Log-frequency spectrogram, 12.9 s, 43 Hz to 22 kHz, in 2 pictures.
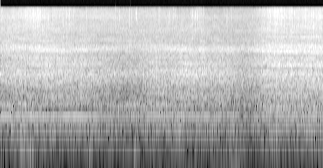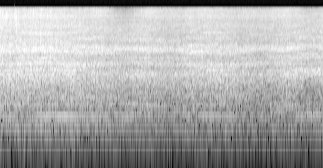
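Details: Hoover S2095 Quick Broom II mains-powered bagless stick vacuum, brand new, picking up rolled oats. Steady motor hum at constant pitch, airflow rush dipping slightly as it pulls. Picked all the oats up: normal running under load.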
